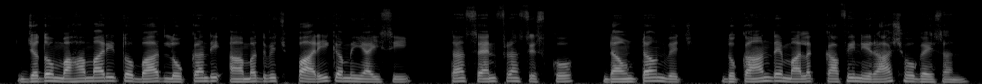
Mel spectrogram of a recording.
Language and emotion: Punjabi, sad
